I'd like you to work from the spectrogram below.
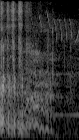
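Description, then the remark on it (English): A horse, poked, lets out a short, startled whinny, its pitch quavering and trembling as the call trails off. One fairly loud burst, alone with no talking. “So as you do it, it pokes the horse and it gives a little bit of a startled sound.”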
